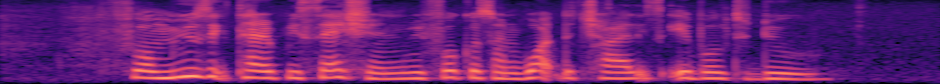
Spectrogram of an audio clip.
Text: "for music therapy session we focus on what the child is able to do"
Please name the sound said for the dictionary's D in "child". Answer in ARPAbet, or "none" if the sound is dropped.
D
